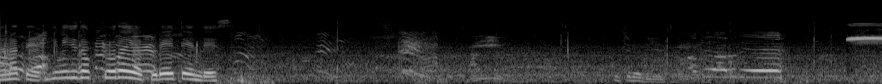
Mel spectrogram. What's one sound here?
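Young men shout to each other outdoors on an open field.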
